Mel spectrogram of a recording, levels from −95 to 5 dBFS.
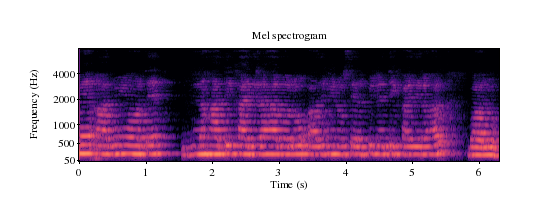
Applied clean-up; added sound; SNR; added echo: none; none; none; reverberation time 0.6 s.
